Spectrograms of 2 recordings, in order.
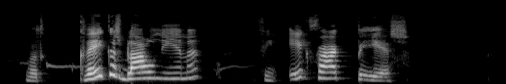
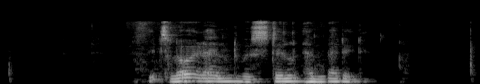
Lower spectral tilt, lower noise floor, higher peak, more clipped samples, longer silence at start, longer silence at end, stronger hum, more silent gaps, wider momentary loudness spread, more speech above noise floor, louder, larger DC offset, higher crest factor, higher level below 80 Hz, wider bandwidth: second, -3 dB/octave vs -4.5 dB/octave; second, -81 dBFS vs under -90 dBFS; first, -2 dBFS vs -8 dBFS; neither; second, 0.25 s vs 1.35 s; second, 1 s vs 1.15 s; neither; neither; first, 20 LU vs 15 LU; second, 60 dB vs over 66 dB; first, -19 LUFS vs -24 LUFS; neither; about the same, 22 dB vs 20 dB; second, -78 dBFS vs -62 dBFS; first, 11.5 kHz vs 8.2 kHz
